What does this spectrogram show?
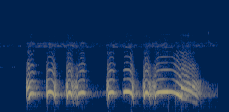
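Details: Barred owl, a year-round resident, giving its rhythmic 'who cooks for you' hoots: about seven emphatic, slightly nasal notes, the last drawn out and falling away.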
